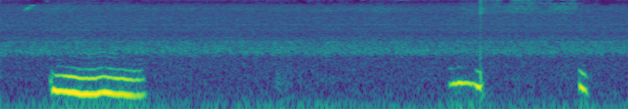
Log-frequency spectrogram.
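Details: Snoring cat asleep: one clear low, wavering hum of nearly a second, then two faint short squeaky snuffles later on, over a steady low background hum.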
